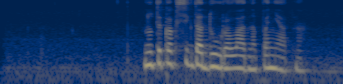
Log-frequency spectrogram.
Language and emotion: Russian, angry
